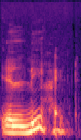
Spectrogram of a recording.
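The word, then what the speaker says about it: aldehyde: মানে এটাকে বলতে হবে এলডিহাইড অ্যালডিহাইডের উচ্চারণ হচ্ছে এল এর মত এলডিহাইডের এল এর মত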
